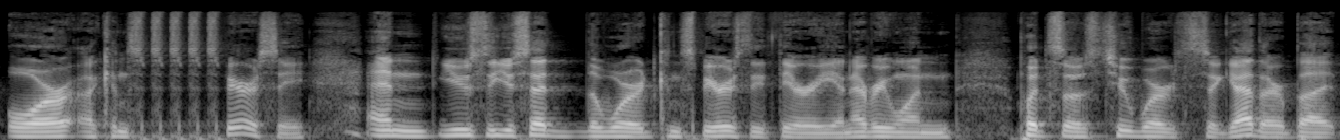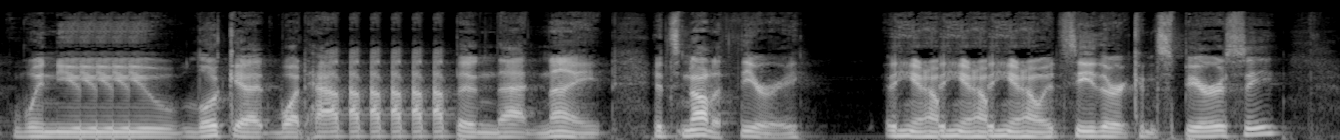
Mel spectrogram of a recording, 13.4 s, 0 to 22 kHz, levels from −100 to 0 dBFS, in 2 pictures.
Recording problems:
audio stuttering; 4 times, first at 0.5 s

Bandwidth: 15 kHz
